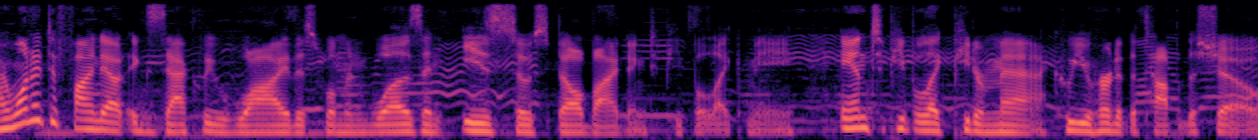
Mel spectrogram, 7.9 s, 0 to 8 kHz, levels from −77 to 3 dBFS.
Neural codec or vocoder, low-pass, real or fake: none; 7.2 kHz; real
